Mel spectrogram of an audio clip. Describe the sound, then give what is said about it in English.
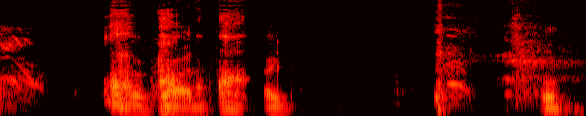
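A voice fakes a fit of coughing, mocking another person's coughing: four or five short, loud, exaggerated cough bursts in quick succession, then a pause and a couple more drawn-out vocal coughs. “It was me making fun of you coughing.”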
